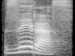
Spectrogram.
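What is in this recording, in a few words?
"зэрас", Komi, female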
